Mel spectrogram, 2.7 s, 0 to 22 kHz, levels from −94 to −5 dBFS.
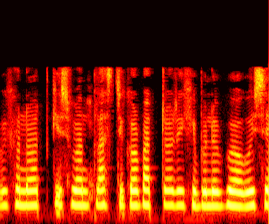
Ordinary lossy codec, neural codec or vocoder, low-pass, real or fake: MP3, 48 kbps; none; 7.2 kHz; real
